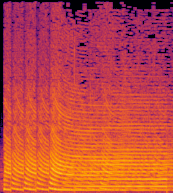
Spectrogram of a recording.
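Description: DJ air horn sound effect, the kind dropped into hip-hop producer tags: a rapid string of short horn blasts, each dipping in pitch, running into one long held blast.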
